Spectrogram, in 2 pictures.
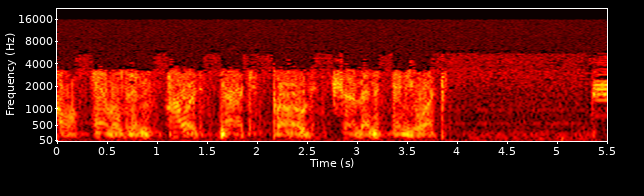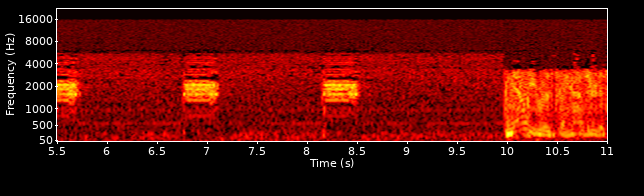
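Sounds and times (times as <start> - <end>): digital data tone bursts: 5.3 - 5.8, 6.7 - 7.2, 8.1 - 8.6.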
